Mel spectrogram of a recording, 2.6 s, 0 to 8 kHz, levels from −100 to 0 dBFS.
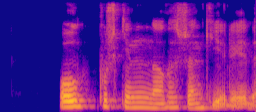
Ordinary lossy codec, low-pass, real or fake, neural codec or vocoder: none; 7.2 kHz; real; none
